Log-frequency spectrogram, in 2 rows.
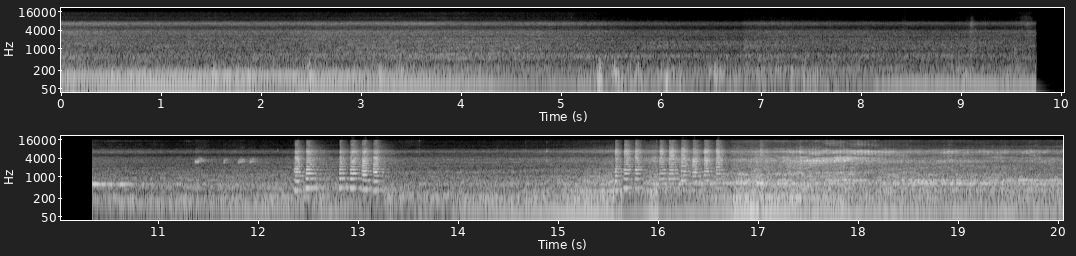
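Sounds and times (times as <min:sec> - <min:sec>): heavy vehicle running: 0:00.0 - 0:09.8, 0:10.4 - 0:20.0
vehicle horn fluttering toots: 0:10.4 - 0:13.4, 0:15.5 - 0:16.8.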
